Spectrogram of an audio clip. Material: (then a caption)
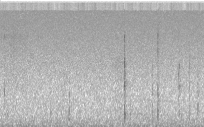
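Wood. A wooden stick is scratched and tapped close to the microphone, giving light, dry clicks and ticks over a quiet, hissy background. Two sharper taps stand out clearly, with fainter ticks scattered around them and almost no ring after each.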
